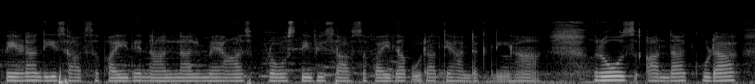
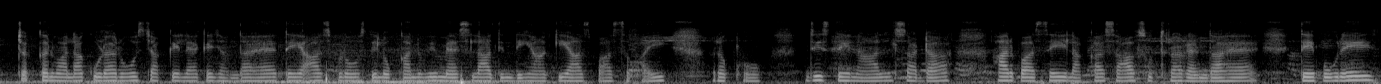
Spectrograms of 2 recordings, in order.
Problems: continuous background conversations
